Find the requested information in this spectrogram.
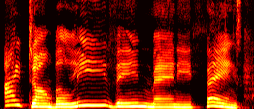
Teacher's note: repara que você não ouve o T de don't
